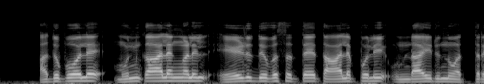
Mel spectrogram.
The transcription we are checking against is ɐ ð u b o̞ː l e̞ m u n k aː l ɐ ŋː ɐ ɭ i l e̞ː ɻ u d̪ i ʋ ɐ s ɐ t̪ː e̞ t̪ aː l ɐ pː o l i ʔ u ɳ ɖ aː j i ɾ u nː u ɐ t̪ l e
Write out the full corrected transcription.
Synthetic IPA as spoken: ɐ ð u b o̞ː l e̞ m u n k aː l ɐ ŋː ɐ ɭ i l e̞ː ɻ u d̪ i ʋ ɐ s ɐ t̪ː e̞ t̪ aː l ɐ pː o l i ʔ u ɳ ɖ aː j i ɾ u nː u ɐ t̪ r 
